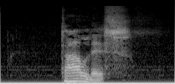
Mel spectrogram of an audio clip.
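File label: "taalles", Dutch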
